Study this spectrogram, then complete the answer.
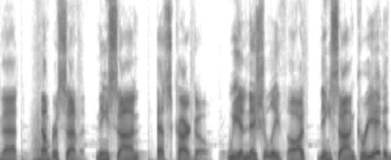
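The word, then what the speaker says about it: S-Cargo: up with the moniker escargot nissan opted to employ this unusual play on words pronounced like the french term escargot which means snail in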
